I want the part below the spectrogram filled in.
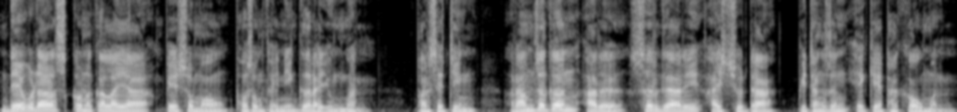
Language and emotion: Bodo, neutral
